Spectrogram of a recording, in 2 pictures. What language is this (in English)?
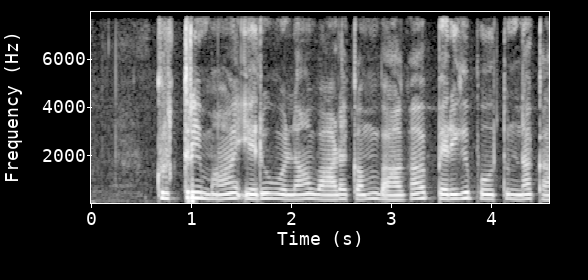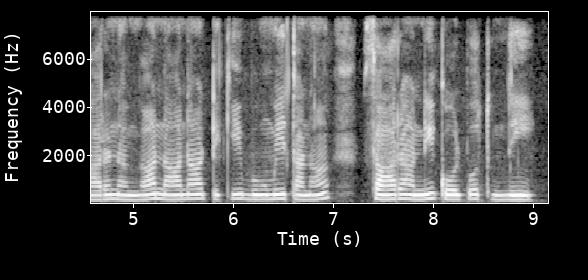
Telugu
